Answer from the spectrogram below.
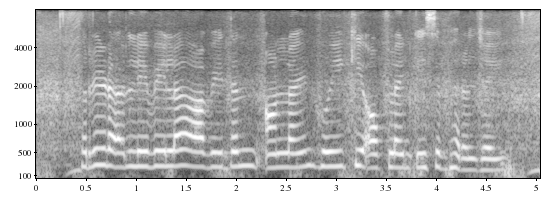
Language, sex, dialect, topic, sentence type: Bhojpuri, female, Northern, banking, question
